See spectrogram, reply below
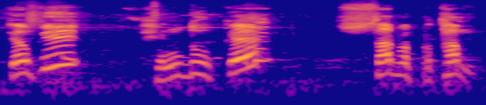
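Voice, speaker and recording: A man's voice: high voice, expressive, slow, darkish tone, breathy edge. A man from the public speaking fervently in a street interview, tacking a habitual filler onto his sentences. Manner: fervent, leans on the filler "jo hai" constantly. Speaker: member of the public giving his view.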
